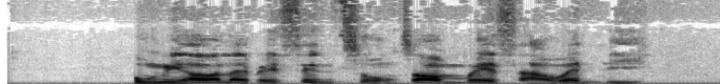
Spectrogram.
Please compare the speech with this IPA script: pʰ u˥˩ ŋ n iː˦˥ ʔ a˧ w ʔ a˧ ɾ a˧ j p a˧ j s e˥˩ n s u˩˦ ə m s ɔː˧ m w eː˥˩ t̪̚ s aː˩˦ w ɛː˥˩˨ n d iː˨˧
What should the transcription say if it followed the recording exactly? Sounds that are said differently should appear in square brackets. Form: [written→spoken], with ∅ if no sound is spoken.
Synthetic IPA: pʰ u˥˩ ŋ n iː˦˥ ʔ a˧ w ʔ a˧ ɾ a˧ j p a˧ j s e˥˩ n s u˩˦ ə [m→ŋ] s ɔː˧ m w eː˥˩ t̪̚ s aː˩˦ w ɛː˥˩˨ n d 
